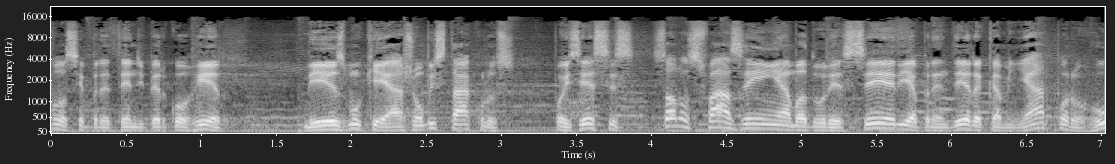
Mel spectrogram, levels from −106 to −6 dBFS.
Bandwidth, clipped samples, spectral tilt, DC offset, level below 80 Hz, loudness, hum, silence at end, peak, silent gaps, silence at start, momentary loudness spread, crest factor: 16 kHz; under 0.1%; -3 dB/octave; under 0.1%; -46 dBFS; -17 LUFS; none; 0 s; -2 dBFS; none; 0 s; 8 LU; 18 dB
